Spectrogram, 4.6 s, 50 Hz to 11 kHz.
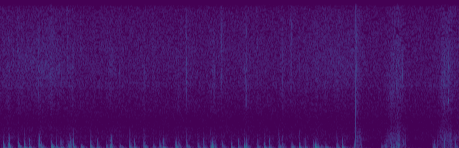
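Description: Long nails tap and scratch the silicone ear of a 3Dio binaural microphone and its rim. About two dozen quick, dull, muffled taps follow one another with almost all energy in the low end. They give way to a few slower, softer scratchy brushes near the end.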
